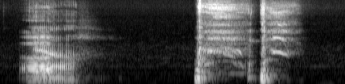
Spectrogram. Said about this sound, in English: Sorry guys. Sorry. This cough is killing me.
